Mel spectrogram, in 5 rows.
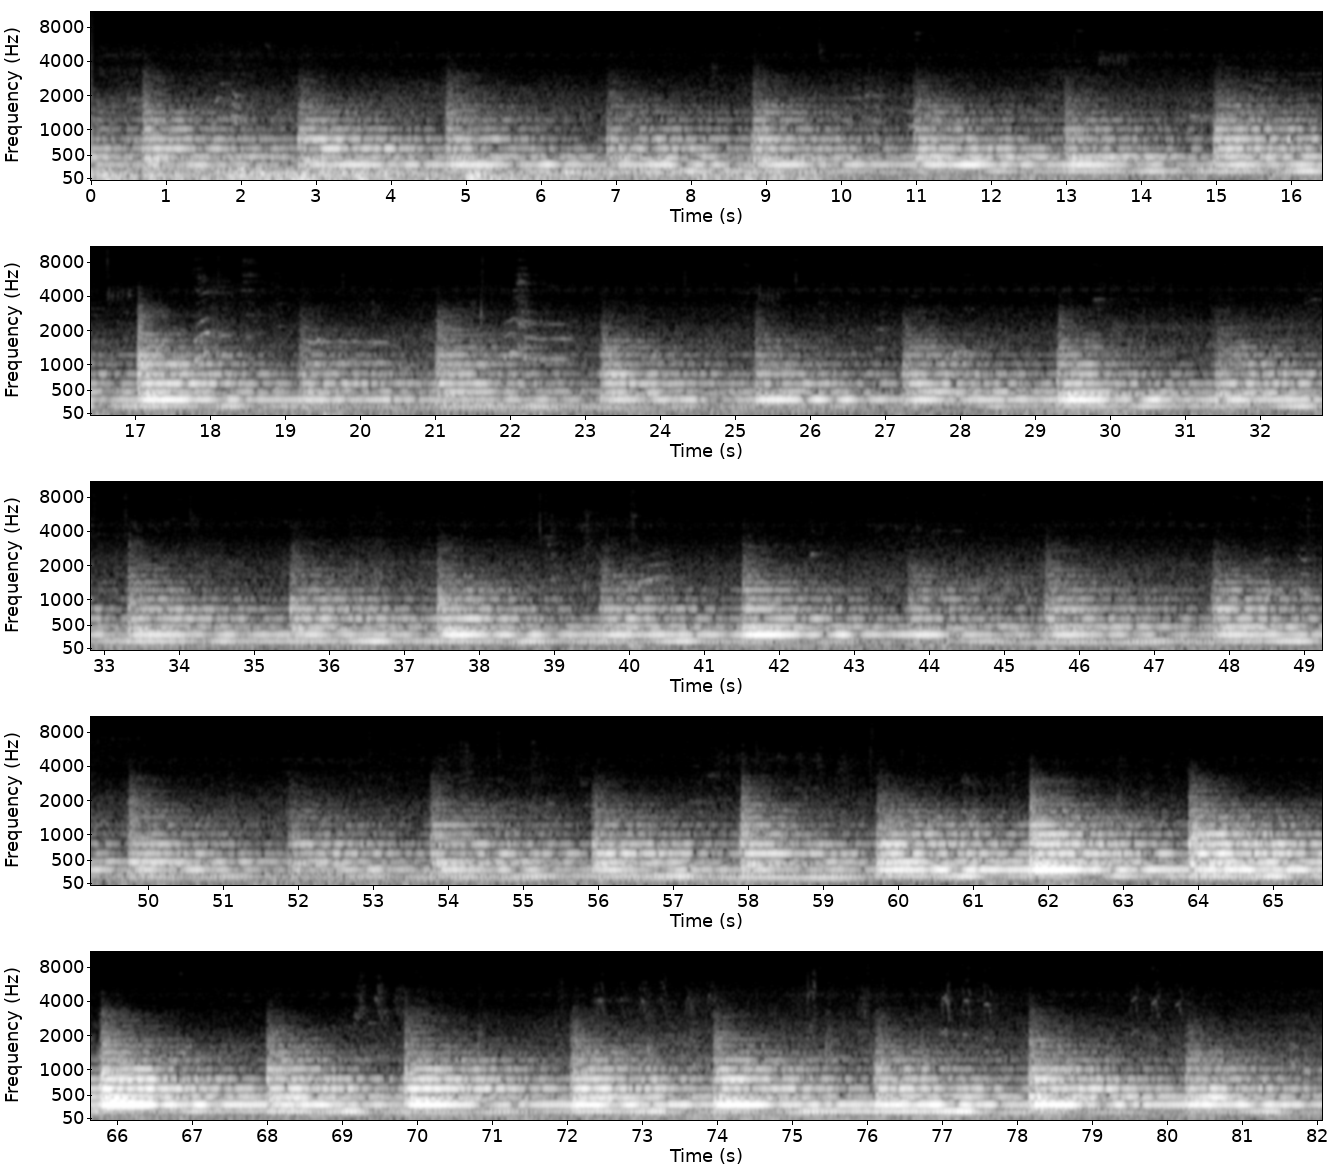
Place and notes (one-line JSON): {"title": "Rue de la Capitale, Marseille, France - Marseille - quartier du Roucas-Blanc - Festivité du 15 Août.", "date": "2022-08-14 20:30:00", "description": "Marseille - quartier du Roucas-Blanc\nFestivité du 15 Août.\nLa procession arrive à la bonne mère.\nLe son du bourdon résonne sur la ville pendant que l'orage gronde.\nPrise de son : JF CAVRO\nZoom F3 + Neuman KM 184", "latitude": "43.28", "longitude": "5.37", "altitude": "74", "timezone": "Europe/Paris"}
